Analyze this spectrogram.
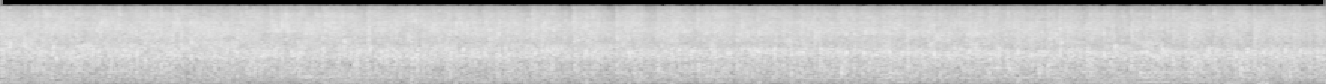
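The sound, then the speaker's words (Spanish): A crowd of attendees applauds steadily and loudly for people retiring that day, a dense, sustained wash of clapping from many hands that continues evenly for several seconds with no voices standing out. “Fuerte el aplauso de todos los concurrentes.”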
